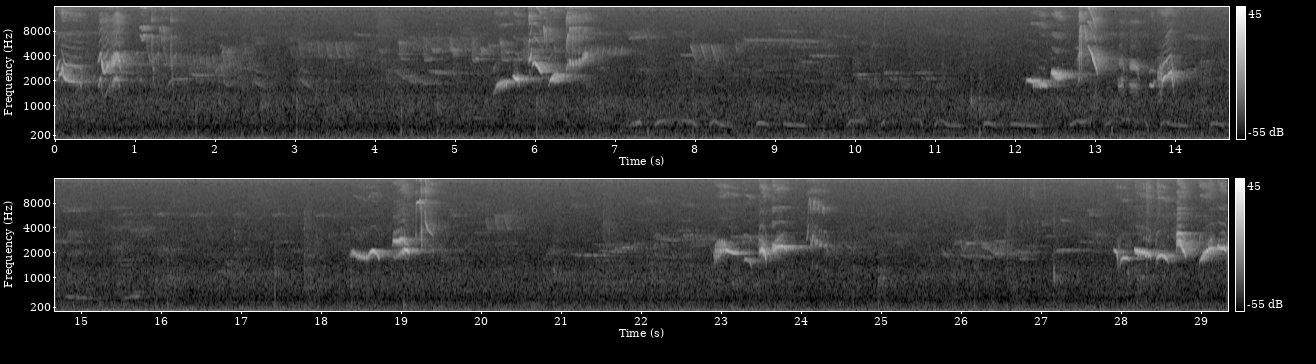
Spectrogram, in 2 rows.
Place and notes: blackbird, evening - Köln, evening blackbird
"Stadtwald" park, Cologne, evening, may 29, 2008. - project: "hasenbrot - a private sound diary"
